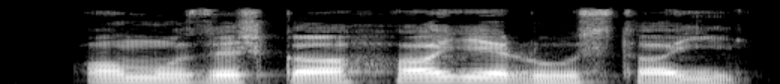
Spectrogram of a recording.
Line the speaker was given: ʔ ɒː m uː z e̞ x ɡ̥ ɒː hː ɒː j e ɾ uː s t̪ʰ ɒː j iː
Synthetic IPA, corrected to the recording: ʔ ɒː m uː z e̞ ʃ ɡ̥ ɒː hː ɒː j e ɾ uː s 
